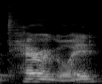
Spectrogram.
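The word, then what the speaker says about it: pterygoid: And this is occurring basically because this muscle called the terragoid, very weirdly spelled, spelled like a pterodactyl, attaches directly into the disc and the joint.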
